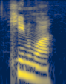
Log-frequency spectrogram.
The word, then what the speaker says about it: quinoa: Or quinoa. How do you say that word again? – Quinoa.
